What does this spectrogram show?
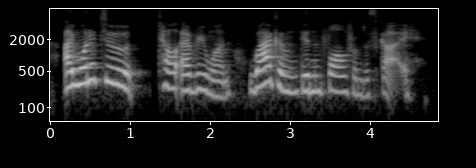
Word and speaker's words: WACCM: He said the whole atmosphere community climate model has to be pronounced as WACCM.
